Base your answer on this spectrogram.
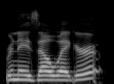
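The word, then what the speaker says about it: Renée Zellweger: Renee Zellweger, is that how you say it? – Yeah.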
